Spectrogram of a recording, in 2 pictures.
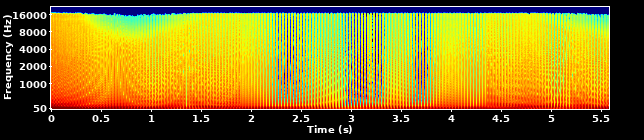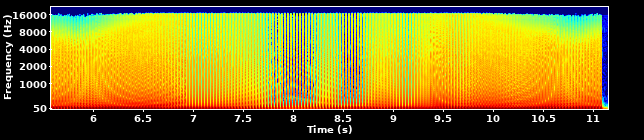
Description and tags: Soundsample from the Siel Opera 6 (Italy, 1982)
used for software samplers like halion, giga etc.
Sounds like the 8bit-tunes from C64
Note: C1
6, analog, analogue, c, c64, commodore, keyboard, opera, sample, samples, siel, synth, synthie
